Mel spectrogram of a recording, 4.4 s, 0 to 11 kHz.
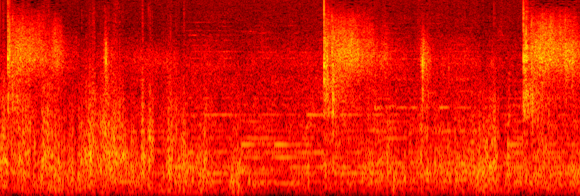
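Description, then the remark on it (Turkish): Heavy weapons fire at a firing range during Turkey's Ateş Serbest 2020 exercise: Turkish-made Fırtına howitzers, Korkut air defense systems, infantry rifles, medium-range anti-tank weapons and kamikaze drones hitting targets; a constant, dense rumble of blasts and wind noise, broken by two sharp, cracking shots, with no voices. “Yerli üretim fırtına obüsleri, Korkut hava savunma sistemleri, milli piyade tüfeği, orta menzilli tank savar silah sistemi ve kargo kamikaze İHA'ları hedefleri tam isabetle vurdu.”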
